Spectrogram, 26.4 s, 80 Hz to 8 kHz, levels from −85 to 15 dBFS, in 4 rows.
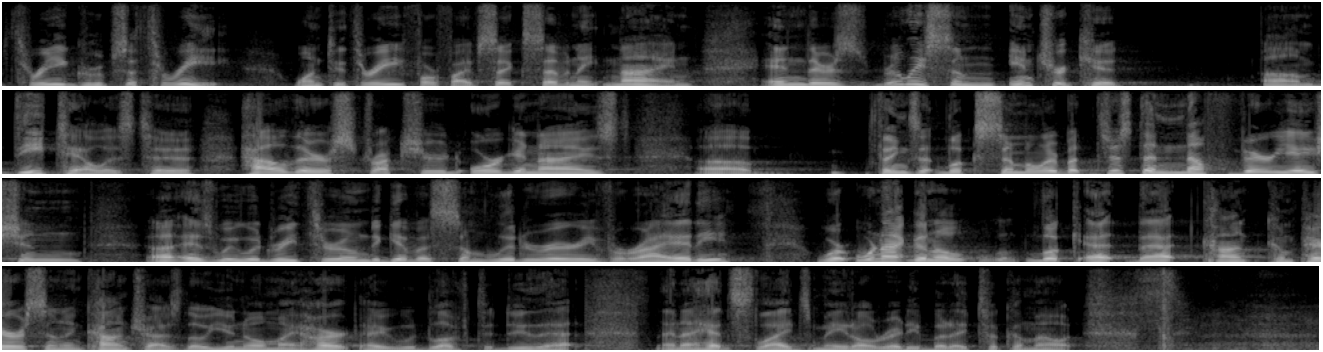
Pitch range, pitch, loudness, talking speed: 100-135 Hz, 115 Hz, -27 LUFS, 185 wpm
